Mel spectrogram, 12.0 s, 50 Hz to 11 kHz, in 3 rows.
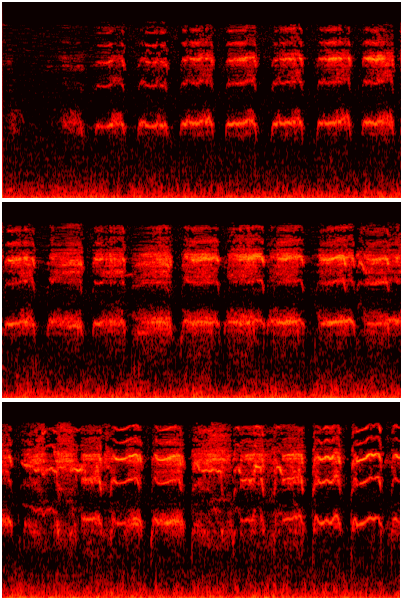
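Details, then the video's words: Prey delivery and feeding of two young Saker falcons, Hungary, 16 June 2018: a long, steady series of harsh, clipped notes, about three per second, becoming busier and more varied toward the end, over low rumble. "Saker Falcon Hungary 2018-06-16 Prey delivery and feeding two Young ones"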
